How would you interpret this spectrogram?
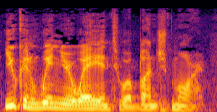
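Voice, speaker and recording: A woman voicing a friendly young beaver boy in a storybook, eager and quick to explain. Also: very deep voice, animated, warm tone, highs cut off.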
